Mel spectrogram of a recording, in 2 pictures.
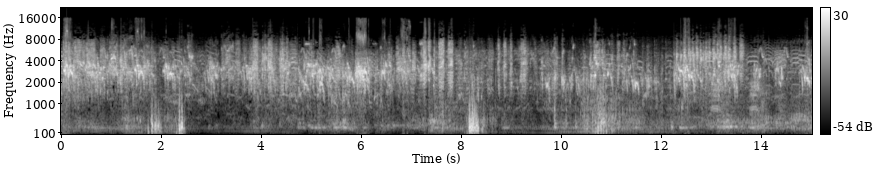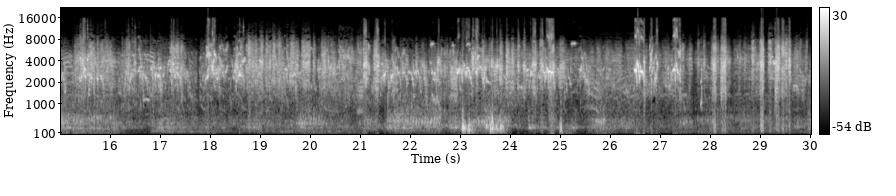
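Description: A flock of budgerigars chattering nonstop: a dense mix of quick chirps, warbles and squawks. A few brief low thumps are heard here and there.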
